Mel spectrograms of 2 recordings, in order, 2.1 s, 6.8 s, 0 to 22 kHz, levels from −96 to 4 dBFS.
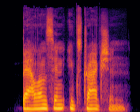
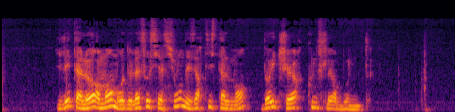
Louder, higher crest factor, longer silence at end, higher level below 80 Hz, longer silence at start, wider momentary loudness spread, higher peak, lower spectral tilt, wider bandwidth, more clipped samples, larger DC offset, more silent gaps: about the same, -14 LUFS vs -16 LUFS; about the same, 14 dB vs 14 dB; second, 0.25 s vs 1.4 s; first, -46 dBFS vs -56 dBFS; second, 0.35 s vs 0.85 s; second, 9 LU vs 12 LU; about the same, 0 dBFS vs -2 dBFS; second, -5 dB/octave vs -7.5 dB/octave; first, 16 kHz vs 11 kHz; neither; neither; neither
